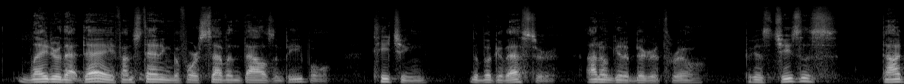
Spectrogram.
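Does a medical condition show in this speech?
No.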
